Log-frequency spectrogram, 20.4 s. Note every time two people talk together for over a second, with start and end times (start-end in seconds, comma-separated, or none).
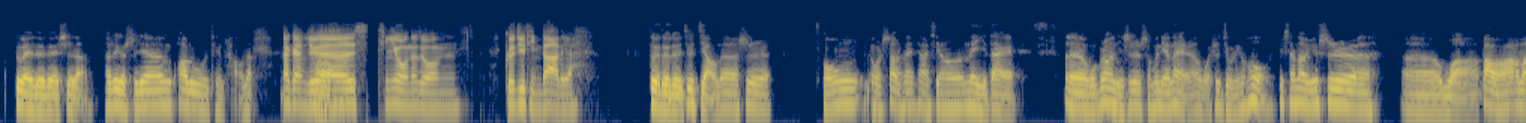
none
